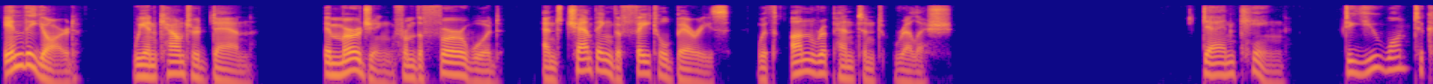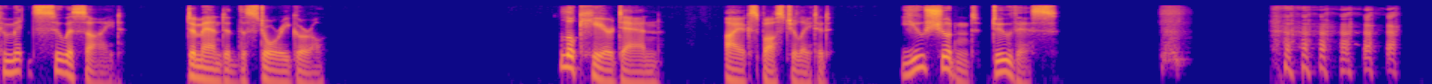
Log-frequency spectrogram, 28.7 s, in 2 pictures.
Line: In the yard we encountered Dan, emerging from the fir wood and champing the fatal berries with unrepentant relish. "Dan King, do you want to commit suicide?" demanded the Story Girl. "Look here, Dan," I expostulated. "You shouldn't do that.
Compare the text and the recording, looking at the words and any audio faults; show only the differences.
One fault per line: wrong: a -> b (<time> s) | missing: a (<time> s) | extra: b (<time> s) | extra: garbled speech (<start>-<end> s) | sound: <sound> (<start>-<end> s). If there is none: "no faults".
wrong: that -> this (24.4 s)
sound: sniff (25.9-26.3 s)
sound: laugh (27.0-28.3 s)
